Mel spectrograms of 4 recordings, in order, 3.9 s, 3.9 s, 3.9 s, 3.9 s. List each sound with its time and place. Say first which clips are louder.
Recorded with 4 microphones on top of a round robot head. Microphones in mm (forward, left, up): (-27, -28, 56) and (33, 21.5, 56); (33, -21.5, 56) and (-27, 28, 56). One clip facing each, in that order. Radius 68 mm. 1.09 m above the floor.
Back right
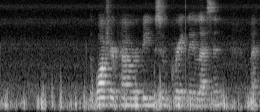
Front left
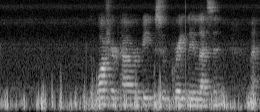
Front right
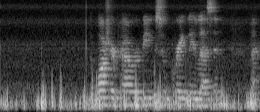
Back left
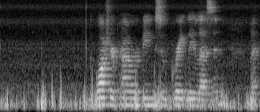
1.3 s a woman speaking: back right 6 dB, back left 6 dB; 160° right, 1.5 m; by 3.8 s 140° left, 3.5 m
